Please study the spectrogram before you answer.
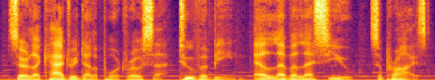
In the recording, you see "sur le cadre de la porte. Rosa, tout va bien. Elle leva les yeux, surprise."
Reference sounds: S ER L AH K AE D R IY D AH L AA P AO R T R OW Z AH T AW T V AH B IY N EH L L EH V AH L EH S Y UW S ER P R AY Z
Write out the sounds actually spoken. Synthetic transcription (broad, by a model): S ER L AH K AE D R IY D AH L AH P AO R T R OW S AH T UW V AH B IY N EH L L EH V AH L EH S Y UW S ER P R AY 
